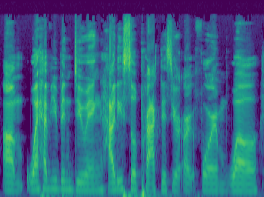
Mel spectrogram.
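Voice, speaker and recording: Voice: mid-range voice, level tone, moderate pace, a bit bright, no room sound. An informal podcast host with a mid-range voice chats with guests in a casual, slangy style. The sound is close and dry, with very little room around it. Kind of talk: casual interview.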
